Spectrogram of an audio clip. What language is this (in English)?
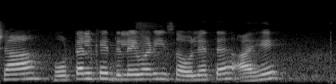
Sindhi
